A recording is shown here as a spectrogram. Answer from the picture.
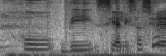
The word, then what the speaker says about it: judicialización: De ahí que se inicia toda esta judicialización. – No, lo dije mal, no puedo. A ver, judicialización. – Eso, perfecto, sí, perfecto. – Top.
